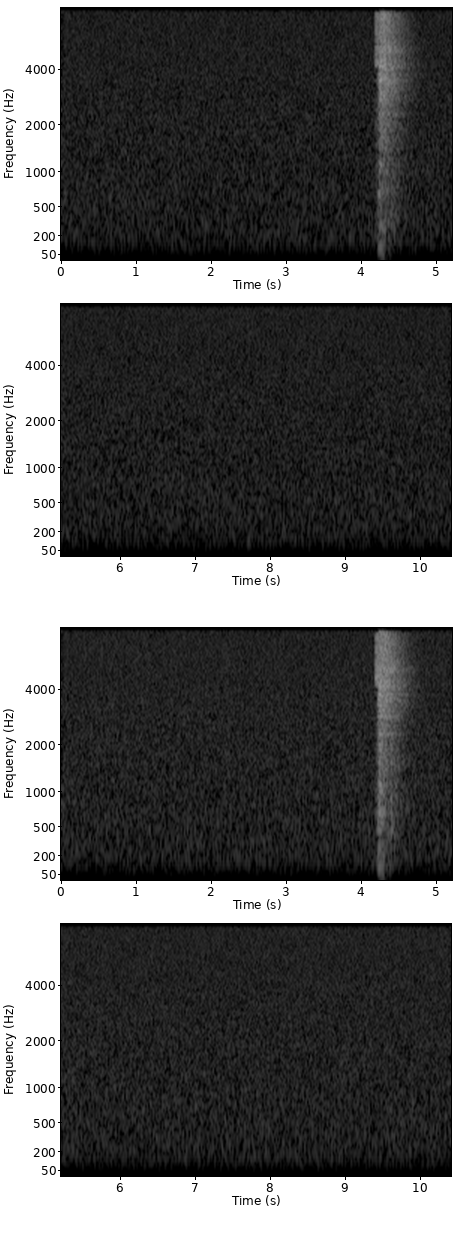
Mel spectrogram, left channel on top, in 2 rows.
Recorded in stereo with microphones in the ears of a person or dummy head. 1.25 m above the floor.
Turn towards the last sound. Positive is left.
turn(degrees=-25)  # may be behind; listen again after turning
